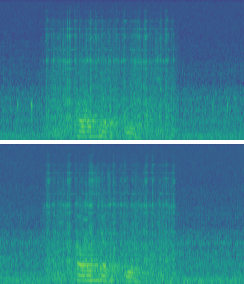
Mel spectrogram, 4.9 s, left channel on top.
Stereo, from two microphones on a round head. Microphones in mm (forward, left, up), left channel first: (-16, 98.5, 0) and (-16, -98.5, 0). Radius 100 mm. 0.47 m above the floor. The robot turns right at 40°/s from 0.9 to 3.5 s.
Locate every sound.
1.5 s a man speaking: 15° right, 6 m; by 2.9 s 35° left, 6 m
